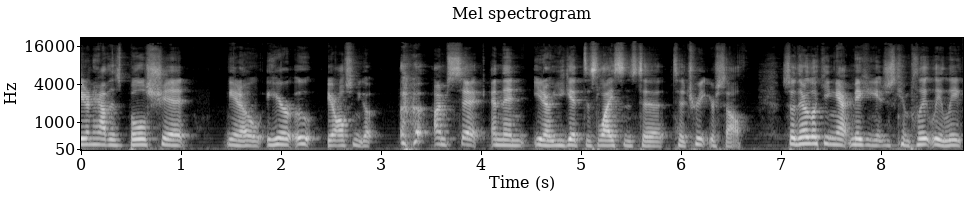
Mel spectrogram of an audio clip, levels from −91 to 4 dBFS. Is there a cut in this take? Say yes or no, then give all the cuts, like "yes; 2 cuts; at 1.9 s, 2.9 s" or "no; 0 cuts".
yes; 1 cut; at 2.5 s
